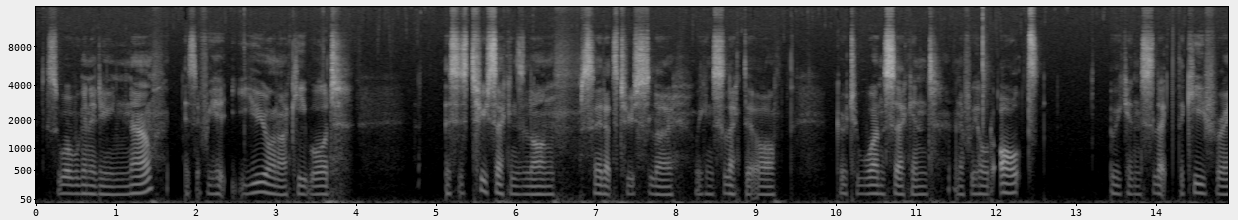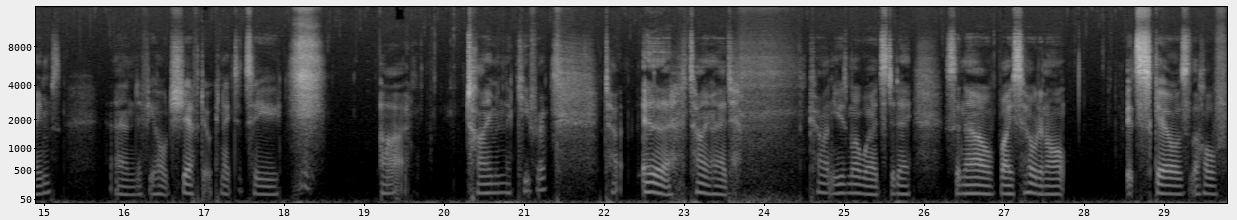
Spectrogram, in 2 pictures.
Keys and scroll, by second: 2.6 u.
